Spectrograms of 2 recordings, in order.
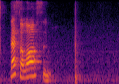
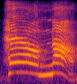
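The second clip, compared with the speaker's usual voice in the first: a flat, firm mock "hell nah", said a bit higher and louder; indignant refusal; 4 semitones higher, 4 dB louder than usual. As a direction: push the offer away with half-hammed indignation. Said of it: "And you said".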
